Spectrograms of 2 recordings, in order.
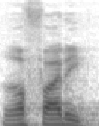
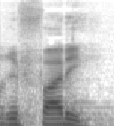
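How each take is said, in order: First: The first vowel is 'a' with a doubled 'ff'. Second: The first vowel is 'i' with a single 'f'. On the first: The speaker calls it wrong. "अक्सर हम लोग क्या कह देते हैं" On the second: The speaker calls it right. "कबीले का नाम गफ्फार नहीं था, गिफ़ार था"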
